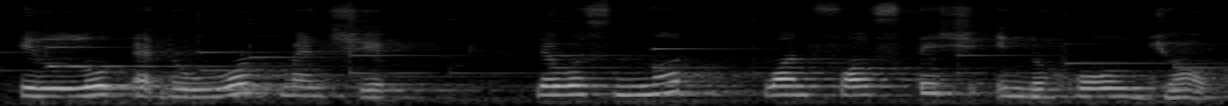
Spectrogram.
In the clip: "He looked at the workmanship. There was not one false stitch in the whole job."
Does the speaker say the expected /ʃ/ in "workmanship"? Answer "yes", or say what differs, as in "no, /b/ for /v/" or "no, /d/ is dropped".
yes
